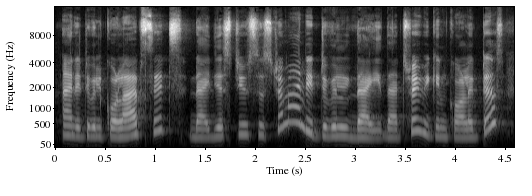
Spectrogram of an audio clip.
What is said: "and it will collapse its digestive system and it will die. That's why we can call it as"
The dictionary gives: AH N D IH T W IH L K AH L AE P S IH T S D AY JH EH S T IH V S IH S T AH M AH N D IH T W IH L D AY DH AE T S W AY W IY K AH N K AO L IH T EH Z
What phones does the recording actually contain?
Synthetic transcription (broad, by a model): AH N D IH T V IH L K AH L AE P S IH T S D AY JH EH S T IH V S IH S T AH M AH N D IH T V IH L D AY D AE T S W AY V IY K AH N K AO L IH T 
